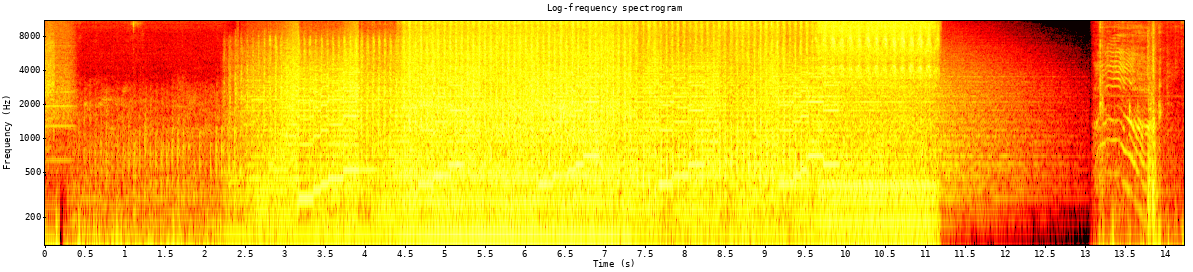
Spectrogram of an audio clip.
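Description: A helicopter's engine and rotor build to a loud, steady roar as it lines up on a countryside landing strip, then cut off abruptly before a brief burst of clatter.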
